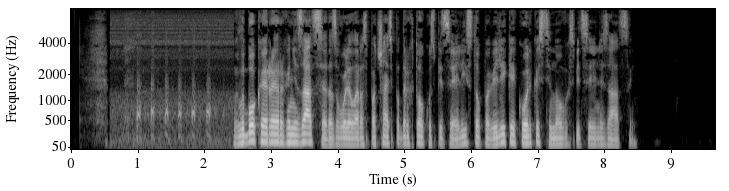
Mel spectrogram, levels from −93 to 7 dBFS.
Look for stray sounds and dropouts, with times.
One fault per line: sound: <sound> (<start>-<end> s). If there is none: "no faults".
sound: laugh (0.8-2.3 s)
